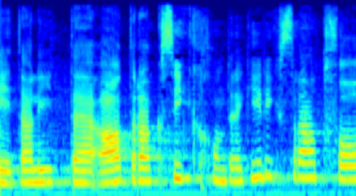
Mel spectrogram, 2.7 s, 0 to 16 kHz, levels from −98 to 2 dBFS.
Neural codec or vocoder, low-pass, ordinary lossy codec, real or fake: vocoder, 48 kHz, 128 mel bands, Vocos; 14.4 kHz; none; fake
